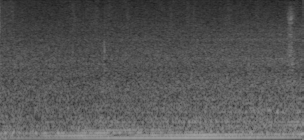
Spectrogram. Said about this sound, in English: There's a Chevy coming up with a snowplow attached.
